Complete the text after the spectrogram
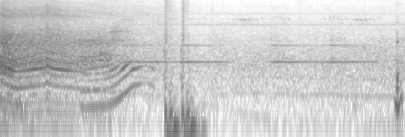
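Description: A car door shuts.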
